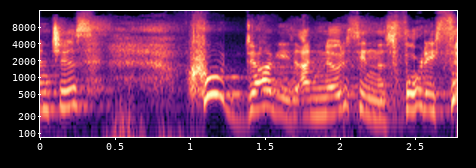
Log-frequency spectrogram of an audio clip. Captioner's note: exhales deeply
